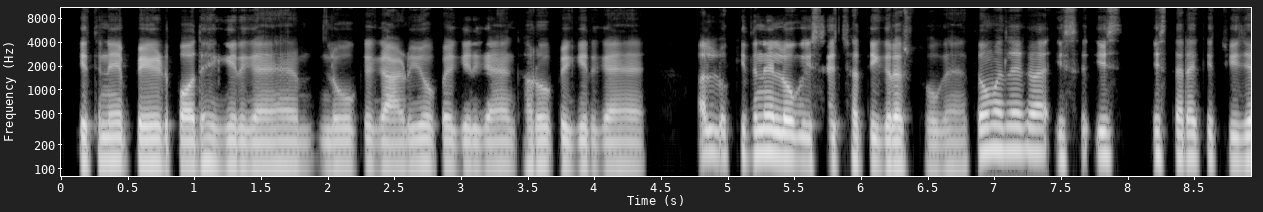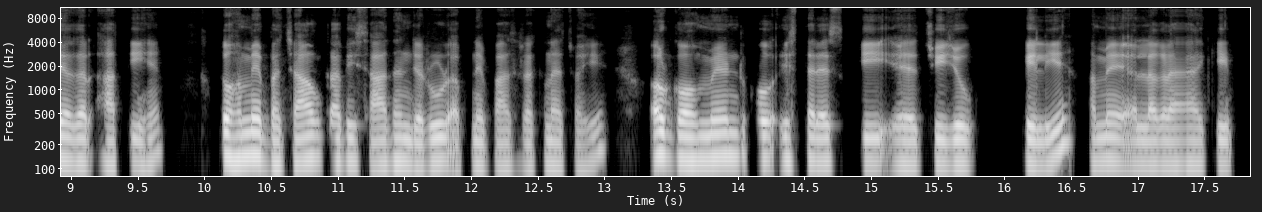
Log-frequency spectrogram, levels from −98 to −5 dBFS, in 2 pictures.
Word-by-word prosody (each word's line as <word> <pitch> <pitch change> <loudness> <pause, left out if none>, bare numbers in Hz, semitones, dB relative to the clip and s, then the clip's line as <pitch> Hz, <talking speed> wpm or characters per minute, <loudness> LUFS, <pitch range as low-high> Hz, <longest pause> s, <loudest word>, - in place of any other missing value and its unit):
कितने 125 +1 +2
पेड़-पौधे 115 -1 +3
गिर 110 0 -1
गए 105 0 0
हैं 110 0 -2 0.2
लोगों 110 0 -1
के 115 +3 -5
गाड़ियों 110 +2 0
पे 110 - 0
गिर 110 +1 -2
गए 110 - -1
हैं, 110 -1 -2
घरों 110 +1 +1
पे 115 - +2
गिर 110 +1 -2
गए 110 +1 -1
हैं। 105 -1 -4 0.4
अ, - - 0
लो 155 -2 0
कितने 155 +1 +4
लोग 140 -4 +5
इससे 120 0 -3
क्षतिग्रस्त 115 -4 0
हो 100 - -4
गए 105 - -6
हैं 105 0 -8
तो 160 - +4
मतलब 170 -1 +2
अ, 160 -1 +3
इस 135 -1 -7
इस 145 0 -2 0.2
इस 145 - -3
तरह 140 -1 +2
की 135 +1 -6
चीज़ें 125 +1 0
अगर 120 -1 +2
आती 110 0 -4
हैं 125 +6 -5 0.4
तो 145 - +7
हमें 140 +2 +5
बचाव 120 +3 +2
का 125 - +2
भी 120 -1 -2
साधन 115 +1 0
ज़रूर 115 +3 +2
अपने 110 -1 -3
पास 105 0 -5
रखना 105 +1 -3
चाहिए 105 +10 -9 0.4
और 140 0 +7
गवर्नमेंट 135 +2 +4
को 130 0 +3
इस 125 -2 -3
तरह 120 -1 +3
स 120 0 -10
की 120 0 +1 0.2
अ, - - +2
चीज़ों 115 +1 +1
के 115 +1 -2
लिए 140 - +1 0.2
हमें 120 -1 +1
लग 110 0 +1
रहा 110 0 0
है 110 - -1
कि 115 +1 -3
अ - - -12
115 Hz, 220 wpm, -23 LUFS, 110-130 Hz, 0.4 s, तो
